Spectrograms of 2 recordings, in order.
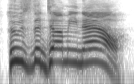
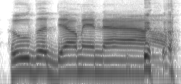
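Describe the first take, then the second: First: It is said in the speaker's natural voice. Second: It is said in a put-on gruff character voice.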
